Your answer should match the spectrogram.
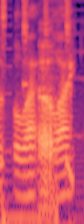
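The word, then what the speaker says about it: Vallaki: Yeah, in this timeline they pronounced it correctly. It's the Valaki Civil War.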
